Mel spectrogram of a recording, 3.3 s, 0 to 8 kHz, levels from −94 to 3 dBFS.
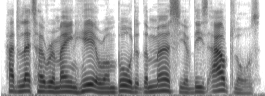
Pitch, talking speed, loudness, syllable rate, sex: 145 Hz, 235 wpm, -18 LUFS, 5.8 syllables/s, male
